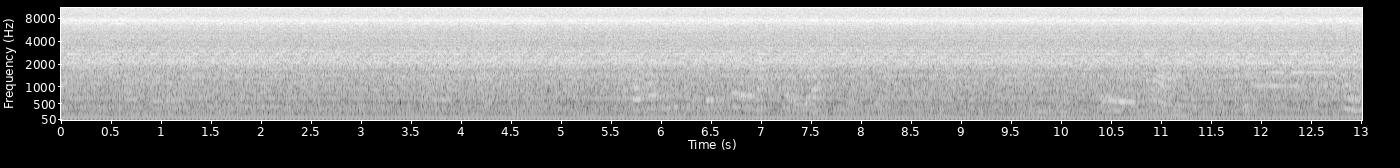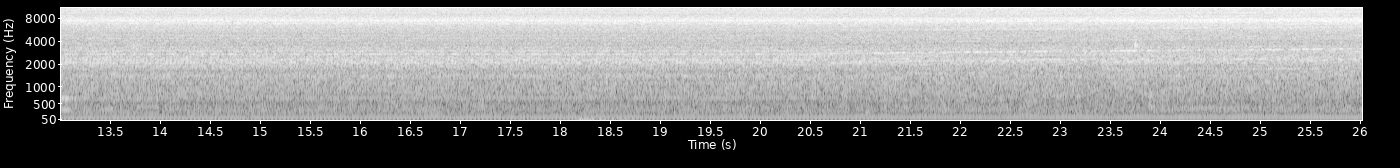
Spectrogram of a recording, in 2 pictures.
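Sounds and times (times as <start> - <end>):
washing machine spinning: 0.0 - 26.0
faint high whine: 9.6 - 14.6.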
